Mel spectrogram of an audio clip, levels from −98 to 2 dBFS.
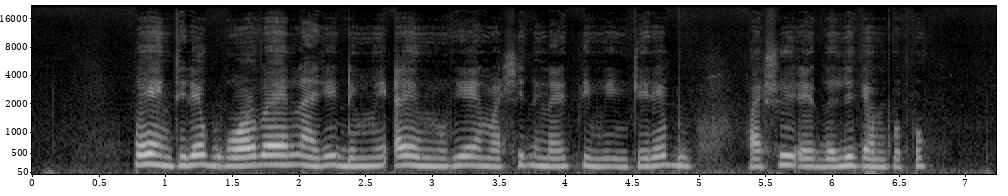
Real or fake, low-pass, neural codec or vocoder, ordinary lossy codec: fake; none; codec, 44.1 kHz, 1.7 kbps, Pupu-Codec; none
